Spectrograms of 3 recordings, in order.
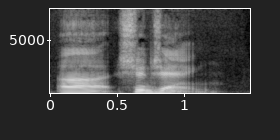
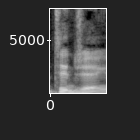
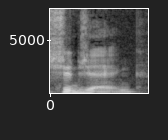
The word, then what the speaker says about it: Xinjiang: So the first one is it's pronounced Xinjiang. It's not Tinjiang, it's Xinjiang.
